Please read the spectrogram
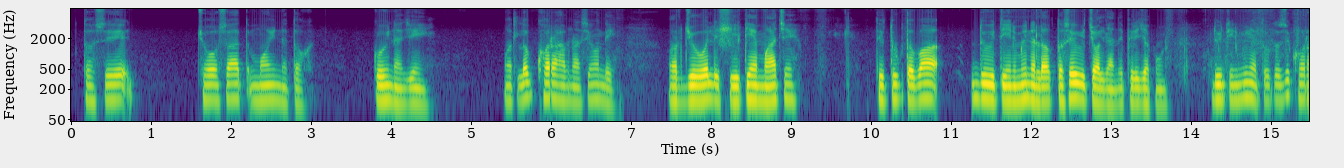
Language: Jaunsari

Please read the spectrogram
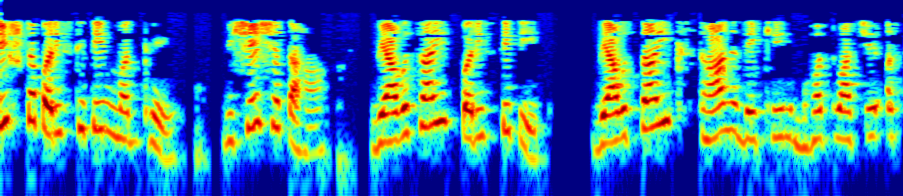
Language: Marathi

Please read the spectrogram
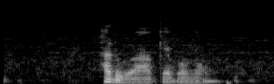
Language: Japanese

